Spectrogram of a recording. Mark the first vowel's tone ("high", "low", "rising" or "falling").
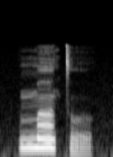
high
